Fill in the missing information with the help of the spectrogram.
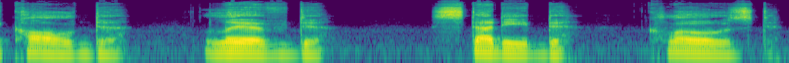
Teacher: when the word ends in a voiced sound, when your vocal cords are vibrating, then we pronounce this last D as the D sound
